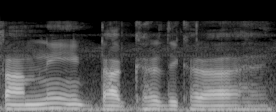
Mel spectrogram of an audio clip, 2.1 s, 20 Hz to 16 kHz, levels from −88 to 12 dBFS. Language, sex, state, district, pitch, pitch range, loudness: Hindi, male, Uttar Pradesh, Lucknow, 125 Hz, 120-135 Hz, -17 LUFS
